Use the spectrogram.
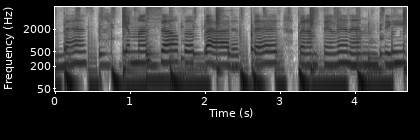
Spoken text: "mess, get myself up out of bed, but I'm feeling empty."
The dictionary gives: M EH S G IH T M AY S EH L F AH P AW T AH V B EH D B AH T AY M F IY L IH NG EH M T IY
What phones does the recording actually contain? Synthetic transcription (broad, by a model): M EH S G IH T M AY S EH L F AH B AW T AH B EH D B AH T AY M F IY L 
